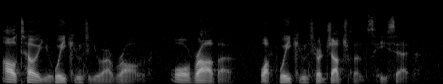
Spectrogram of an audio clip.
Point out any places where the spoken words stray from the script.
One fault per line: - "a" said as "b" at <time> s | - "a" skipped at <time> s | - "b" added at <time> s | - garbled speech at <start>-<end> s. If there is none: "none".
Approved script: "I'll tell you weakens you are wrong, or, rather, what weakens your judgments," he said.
none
